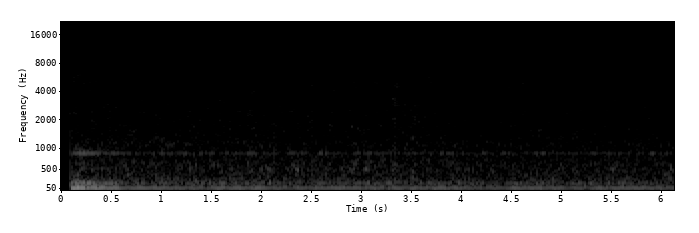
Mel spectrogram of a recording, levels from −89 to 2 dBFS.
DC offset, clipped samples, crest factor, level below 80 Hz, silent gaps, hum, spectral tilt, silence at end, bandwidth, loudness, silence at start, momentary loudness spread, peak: under 0.1%; under 0.1%; 20 dB; -62 dBFS; none; none; -6 dB/octave; 0 s; 16.5 kHz; -65 LUFS; 0.1 s; 10 LU; -40 dBFS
